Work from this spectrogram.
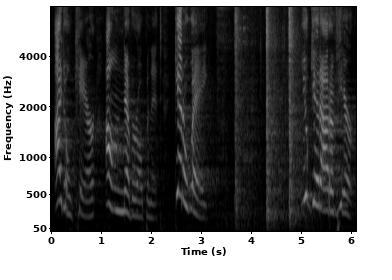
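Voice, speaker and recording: An actress playing a feisty, sharp-tongued young mother in an old-time radio comedy. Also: sits high, very animated, unhurried, background noise. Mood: indignant. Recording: reverberant hall, stage radio play.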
